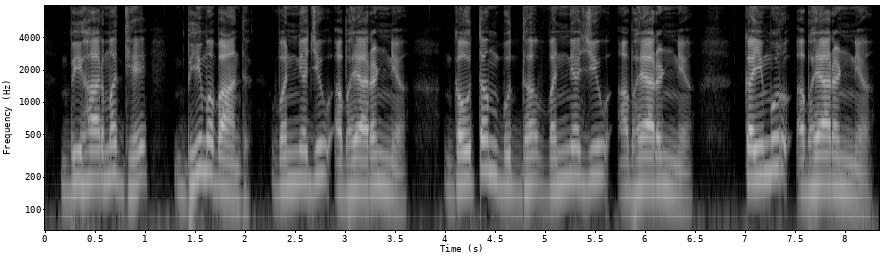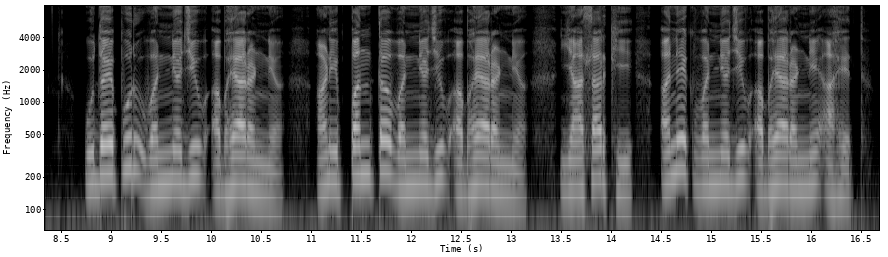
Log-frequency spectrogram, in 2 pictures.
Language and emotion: Marathi, neutral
